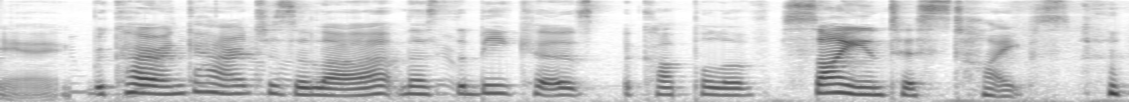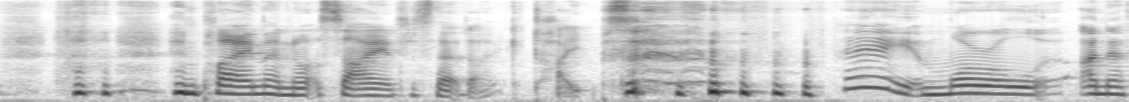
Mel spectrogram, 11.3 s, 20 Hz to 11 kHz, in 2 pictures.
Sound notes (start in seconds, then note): 5.2 laughs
